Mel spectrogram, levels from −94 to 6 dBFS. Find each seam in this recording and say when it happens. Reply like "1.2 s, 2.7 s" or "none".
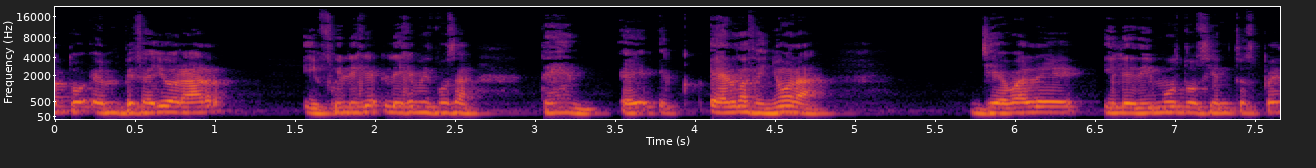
1.3 s, 3.5 s, 6.5 s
